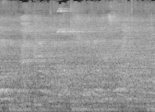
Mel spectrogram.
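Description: A basketball being dribbled on a hardwood gym floor, bouncing a few times, with voices in the background.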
